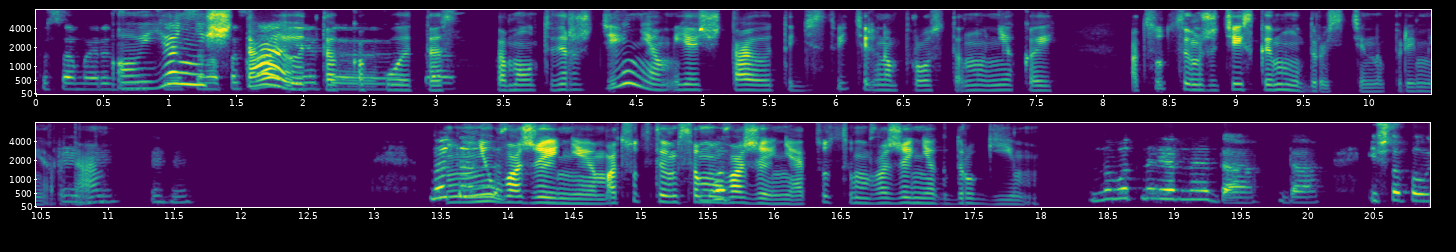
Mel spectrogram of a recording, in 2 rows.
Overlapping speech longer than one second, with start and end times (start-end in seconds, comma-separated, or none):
0.6-3.2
